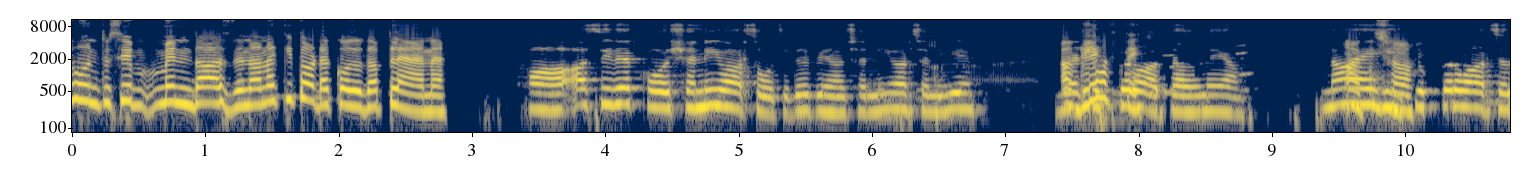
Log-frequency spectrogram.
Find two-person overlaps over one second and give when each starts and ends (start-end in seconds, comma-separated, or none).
none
